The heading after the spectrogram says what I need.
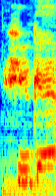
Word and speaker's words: Hygge: And I think that's really how do you pronounce it? Hygge?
